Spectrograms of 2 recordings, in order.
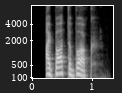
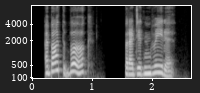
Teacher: sentence has falling intonation which indicates that the thought has ended the second sentence contains Rising intonation indicating that the thought has not ended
